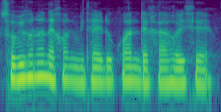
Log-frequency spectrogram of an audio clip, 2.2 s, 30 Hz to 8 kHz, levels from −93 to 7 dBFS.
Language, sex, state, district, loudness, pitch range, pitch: Assamese, male, Assam, Kamrup Metropolitan, -16 LUFS, 130-150 Hz, 140 Hz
